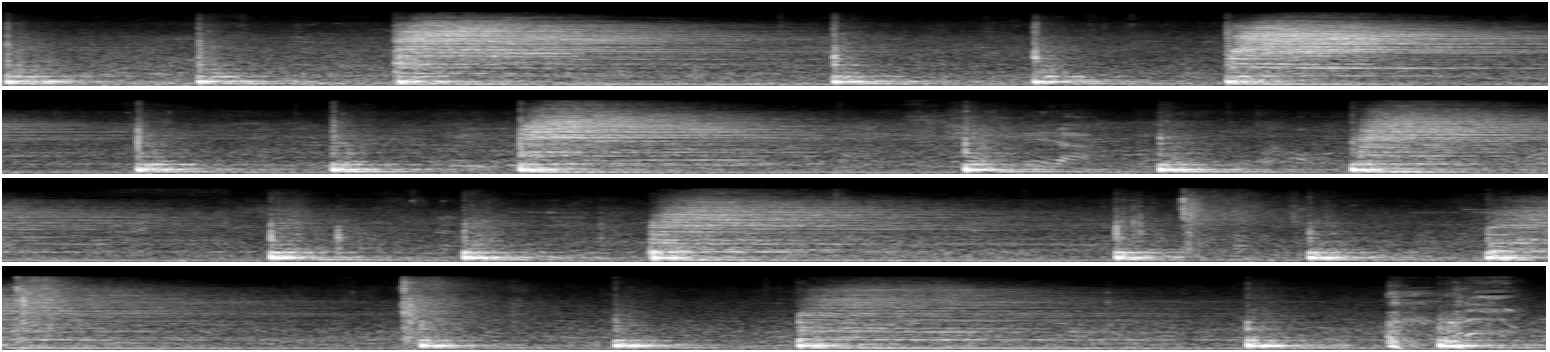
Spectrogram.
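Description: Chinese temple percussion ensemble playing a repeating beat: sharp drum strikes with a loud ringing metal crash of gong and cymbals about every three seconds, each crash fading away before the next.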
